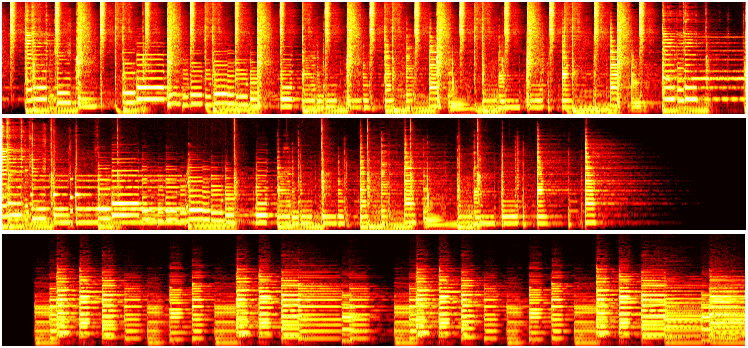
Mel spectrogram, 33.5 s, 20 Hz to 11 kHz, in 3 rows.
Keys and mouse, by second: 1.1 click, 3.8 click, 10.7 click, 11.6 click, 14.8 click, 15.8 click, 17.2 click, 19.8 click, 20.4 Up, 20.4 click, 21.0 click, 21.9-25.3 typing, 25.4 Down, 25.7 Down, 25.8 Down, 25.9 Down, 26.1 Down, 26.3 Down, 26.7 Return, 28.1 click, 29.3 click, 30.8 click.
